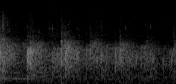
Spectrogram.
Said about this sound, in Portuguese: Fique de pé nesse momento. Aplauda o Senhor Jesus, glorifica o Senhor Jesus.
